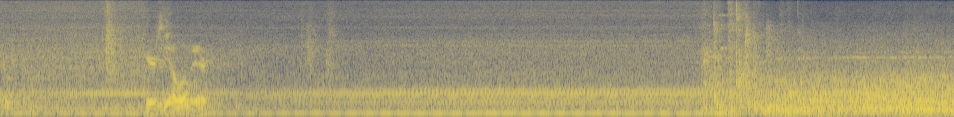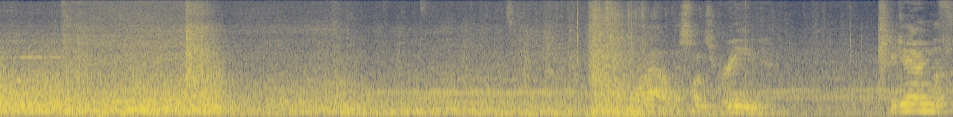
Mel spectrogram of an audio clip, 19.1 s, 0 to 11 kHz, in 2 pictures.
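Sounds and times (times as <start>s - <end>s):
elevator doors running: 0.0s - 19.0s
machine hum: 0.0s - 19.0s
elevator doors clunking: 6.2s - 19.0s.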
